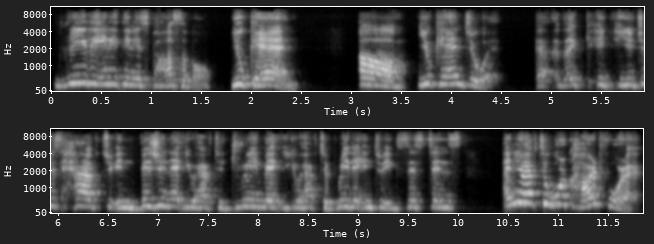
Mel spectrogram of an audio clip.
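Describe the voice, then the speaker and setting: A woman in her fifties, originally from Morocco, sharing her life story as a podcast guest. Her voice sits a little high, and she talks in an earnest, reflective way, pausing on "um" and "like" as she gathers her thoughts. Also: lively intonation, a bit bright. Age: 50s. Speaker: guest, agency founder. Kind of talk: personal life story in an interview.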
